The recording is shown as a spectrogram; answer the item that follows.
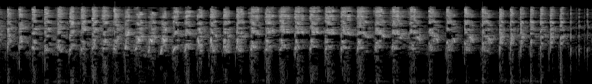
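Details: Lovebird ngekek, the long chatter used to provoke competing birds: a shrill, scratchy, pulsing chatter of about seven notes per second, strong and unbroken, tailing off slightly at the end.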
